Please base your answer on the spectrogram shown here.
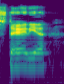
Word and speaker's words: Stadia: is the Google stadia I know it's pronounced stadia I'm going to call it staia and no one can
